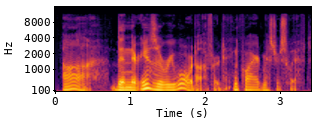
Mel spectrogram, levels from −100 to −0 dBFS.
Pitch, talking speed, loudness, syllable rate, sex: 120 Hz, 175 wpm, -17 LUFS, 5.1 syllables/s, male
